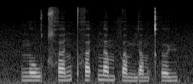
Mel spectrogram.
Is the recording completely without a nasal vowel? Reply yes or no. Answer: yes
